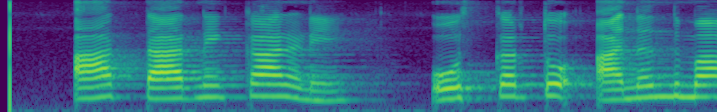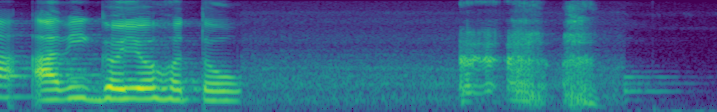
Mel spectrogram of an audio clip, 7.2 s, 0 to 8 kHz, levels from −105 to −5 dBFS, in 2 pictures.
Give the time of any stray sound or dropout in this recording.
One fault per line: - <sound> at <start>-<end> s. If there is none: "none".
- throat clearing at 5.9-6.6 s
